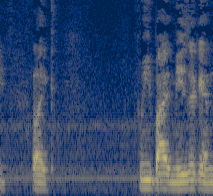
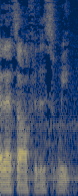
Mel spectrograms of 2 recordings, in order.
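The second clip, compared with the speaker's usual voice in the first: ordinary talk, nothing marked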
